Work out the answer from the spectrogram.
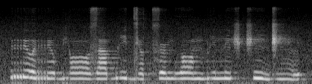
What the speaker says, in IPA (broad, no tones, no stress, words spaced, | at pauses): rʲɤrʲɤ bjɔːzabidʲɔ t͡sə˞nðɔnbi nĩʃt͡ʃĩd͡ʒĩl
